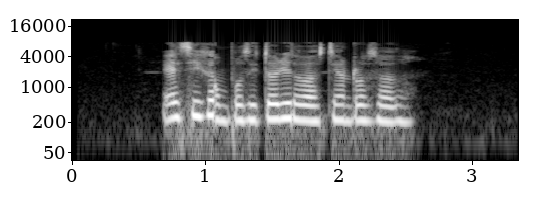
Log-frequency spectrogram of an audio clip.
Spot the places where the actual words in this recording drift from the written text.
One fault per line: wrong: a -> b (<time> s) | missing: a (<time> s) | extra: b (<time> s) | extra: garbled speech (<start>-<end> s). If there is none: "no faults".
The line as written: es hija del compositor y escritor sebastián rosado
missing: del (1.1 s)
missing: escritor (1.6 s)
